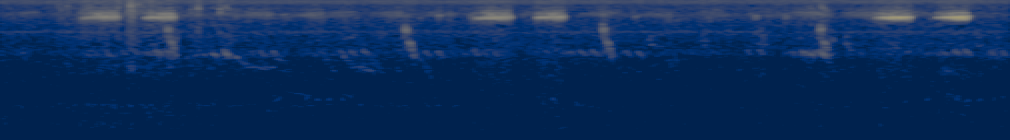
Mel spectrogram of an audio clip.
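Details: Olive-backed sunbird mother with small baby birds that fell and cannot eat; very high, thin, even-pitched notes in close pairs, the pairs repeating every two to three seconds, with fainter scattered chirps between.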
